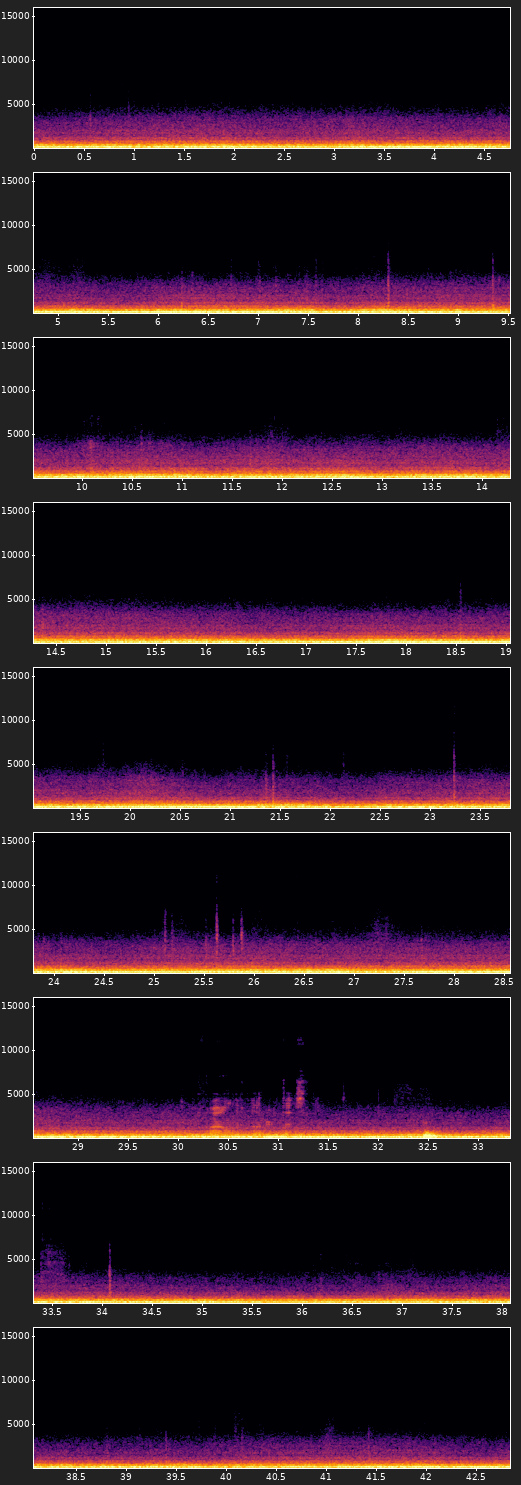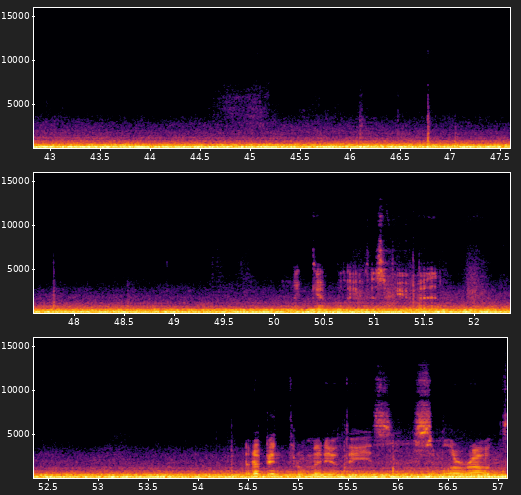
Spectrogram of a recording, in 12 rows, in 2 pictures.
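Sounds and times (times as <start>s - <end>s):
constant low hum: 0.0s - 57.0s
road and tyre noise: 0.0s - 57.0s.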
